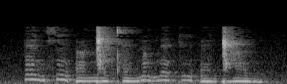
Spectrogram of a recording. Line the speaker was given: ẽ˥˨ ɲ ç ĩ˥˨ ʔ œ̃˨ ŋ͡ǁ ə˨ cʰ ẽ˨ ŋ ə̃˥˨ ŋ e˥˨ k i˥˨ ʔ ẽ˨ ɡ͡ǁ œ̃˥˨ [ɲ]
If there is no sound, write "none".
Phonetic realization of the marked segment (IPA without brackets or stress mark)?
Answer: ɲ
